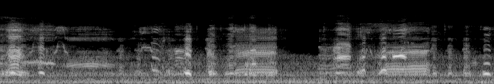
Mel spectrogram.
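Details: Ducks fed at Sunset Park, 10-10-17, keep up a steady chatter of nasal honks and drawn calls, many birds overlapping, with louder bursts near the end.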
